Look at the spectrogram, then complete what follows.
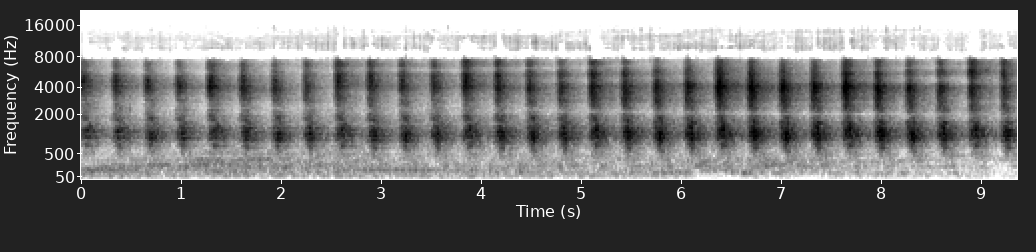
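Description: Sound module of a TRIX H0 model of CFL steam locomotive 5519 playing steady steam-exhaust chuffs, about four a second, as the model runs. The chuffs grow louder in the second half as it passes close by.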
